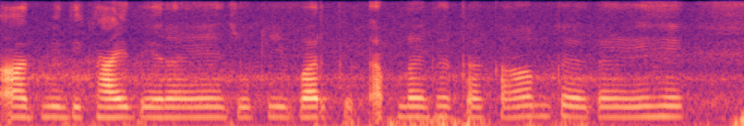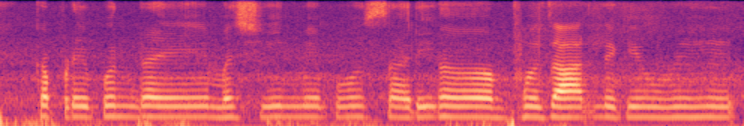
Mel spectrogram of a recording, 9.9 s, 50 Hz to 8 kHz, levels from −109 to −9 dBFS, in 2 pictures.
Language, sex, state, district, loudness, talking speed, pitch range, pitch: Hindi, female, Bihar, Lakhisarai, -22 LUFS, 170 wpm, 195-200 Hz, 200 Hz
